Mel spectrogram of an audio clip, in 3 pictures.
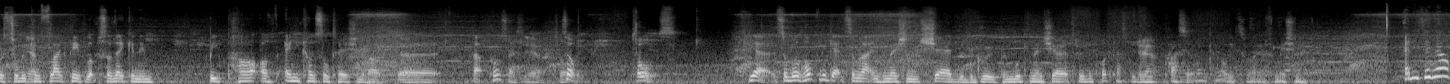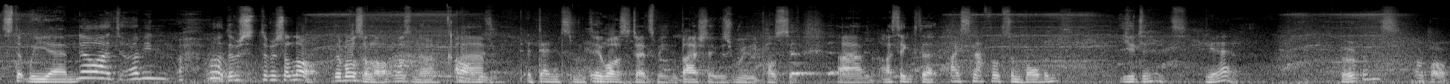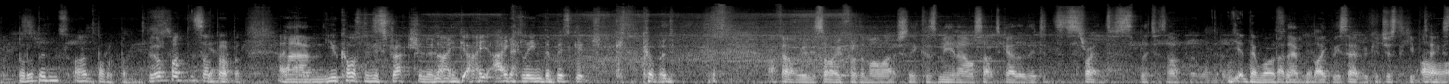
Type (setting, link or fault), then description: setting, outdoors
